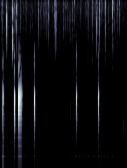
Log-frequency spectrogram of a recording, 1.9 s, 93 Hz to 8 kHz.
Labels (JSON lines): {"label": "biophony, knock croak", "recorder": "SoundTrap 300"}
